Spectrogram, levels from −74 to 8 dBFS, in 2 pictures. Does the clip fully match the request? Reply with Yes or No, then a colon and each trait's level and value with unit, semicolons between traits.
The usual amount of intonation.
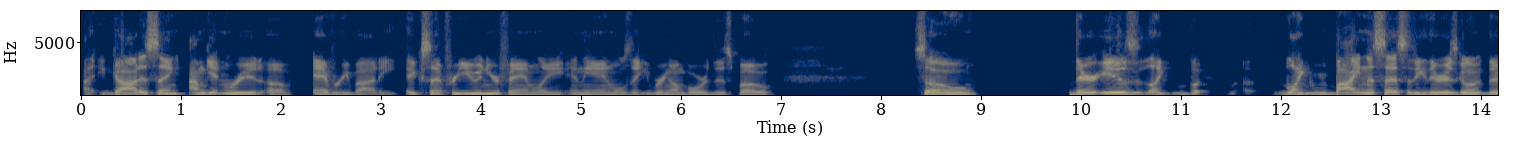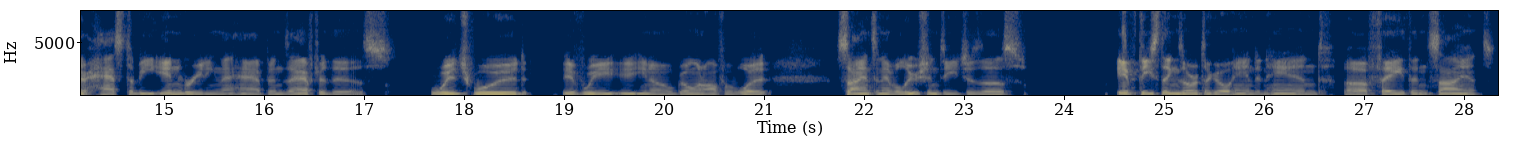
Yes: average, 3.6 semitones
